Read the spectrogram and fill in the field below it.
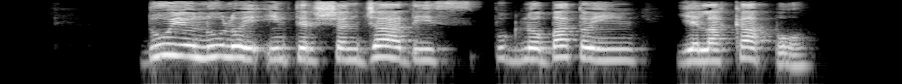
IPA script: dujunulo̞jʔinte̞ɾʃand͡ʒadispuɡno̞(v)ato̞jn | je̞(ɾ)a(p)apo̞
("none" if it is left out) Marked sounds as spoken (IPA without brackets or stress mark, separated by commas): b, l, k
